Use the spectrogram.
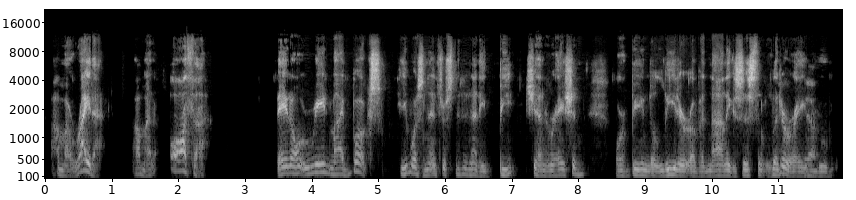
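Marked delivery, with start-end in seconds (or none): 0.2-5.1 put-on Lowell, Massachusetts accent. Retelling what a famous writer friend told him over and over, in a Lowell accent. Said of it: "with that Lowell accent".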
